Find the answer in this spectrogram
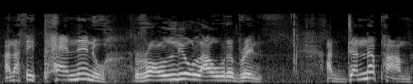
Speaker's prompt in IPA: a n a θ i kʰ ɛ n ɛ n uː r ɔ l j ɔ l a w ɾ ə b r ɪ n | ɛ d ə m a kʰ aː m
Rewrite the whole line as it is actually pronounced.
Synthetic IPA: a n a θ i pʰ ɛ n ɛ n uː r ɔ l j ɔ l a w ɾ ə b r ɪ n | a d ə n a pʰ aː m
